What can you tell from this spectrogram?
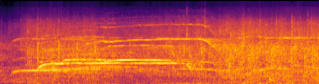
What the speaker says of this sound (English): How about another big round of applause for Jada?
